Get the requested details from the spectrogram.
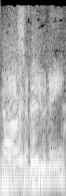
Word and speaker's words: Masamune: And in the Mass Immune Chirao video game, horse will... – I'm sorry, I need you to repronounce that immediately. – I think it's Masamune. – Masamune.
